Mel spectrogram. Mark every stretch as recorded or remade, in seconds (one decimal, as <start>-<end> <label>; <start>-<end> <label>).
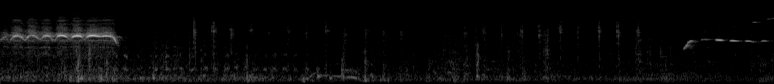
0.0-4.4 recorded; 4.4-7.2 remade; 7.2-7.7 recorded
